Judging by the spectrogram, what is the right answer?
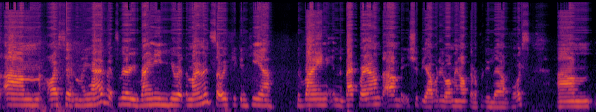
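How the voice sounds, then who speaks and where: A woman giving a casual tarot reading, chatty and full of fillers, pausing to ask her spirits and guides as she draws cards. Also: fairly low pitch, poor audio. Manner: chatty, many fillers, talks to spirits while drawing cards. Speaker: tarot reader. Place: indoors with rain outside. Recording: faint rain noise behind.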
